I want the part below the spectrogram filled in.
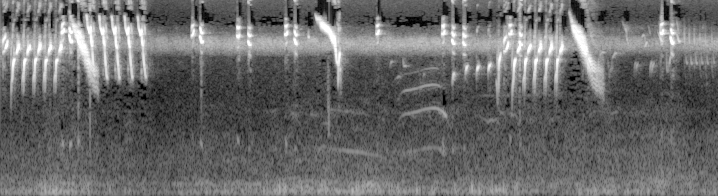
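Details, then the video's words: European goldfinch singing batbata and satsata song, a lure to excite goldfinches for netting: a rapid string of repeated notes into a falling slur, scattered chirps, then another fast trill and a swooping note. "افضل بتبتة وستستة لتهييج و صيد الحسون"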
